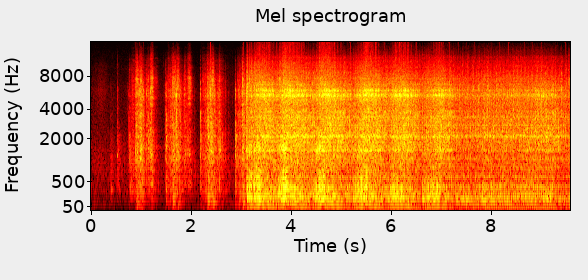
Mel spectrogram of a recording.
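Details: Royal Enfield 750 Interceptor MK1 after a several-year lay-up, early-sparking electronic ignition and a banjo oil leak from an unsoldered pipe now fixed: a few kicks, then it fires and holds an even, crisp twin beat through blips; healthy runner.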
